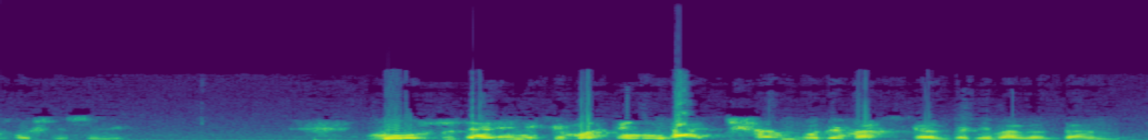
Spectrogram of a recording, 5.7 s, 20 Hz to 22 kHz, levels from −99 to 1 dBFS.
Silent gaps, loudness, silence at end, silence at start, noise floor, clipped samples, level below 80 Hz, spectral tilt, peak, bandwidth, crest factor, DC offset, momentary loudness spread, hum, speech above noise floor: none; -13 LUFS; 0.2 s; 0.1 s; -52 dBFS; under 0.1%; -50 dBFS; -5 dB/octave; 0 dBFS; 9.4 kHz; 14 dB; under 0.1%; 10 LU; none; 38 dB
